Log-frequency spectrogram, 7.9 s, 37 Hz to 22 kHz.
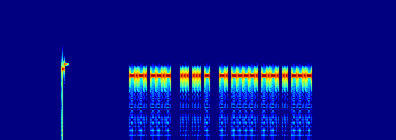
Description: Morse code, heard as a keyed tone, about 40 wpm, 700 Hz. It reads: CQ SST N9CIQ
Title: K1USN SST QSO Practice - 40wpm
